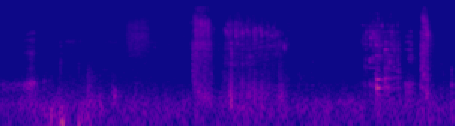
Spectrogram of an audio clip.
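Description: Red wine sipped from a glass and slurped, air drawn through the wine in the mouth in a few short wet hisses, the longest about two and a half seconds in, with small mouth and glass clicks.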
